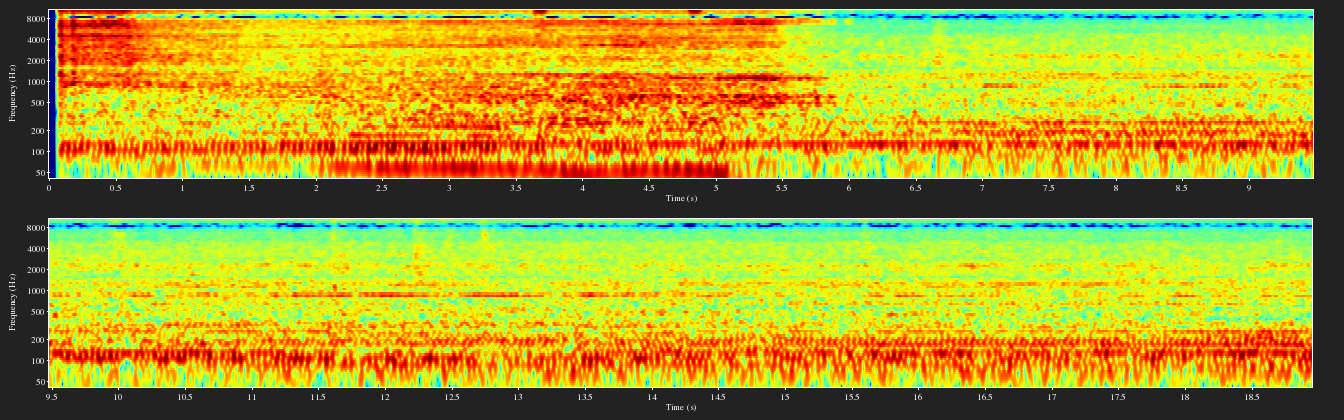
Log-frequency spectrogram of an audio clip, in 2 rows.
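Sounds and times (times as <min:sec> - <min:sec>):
car engine idling: 0:00.1 - 0:18.9.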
